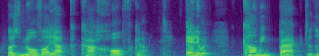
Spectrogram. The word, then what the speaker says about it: Novaya Kakhovka: I have been omitting by accident the last K.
